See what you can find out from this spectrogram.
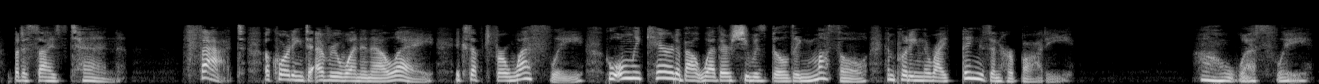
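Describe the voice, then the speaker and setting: A woman reading romance fiction as an audiobook narrator, with expressive, dramatic phrasing. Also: fairly low pitch, breathy edge, no room sound, highs cut off.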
